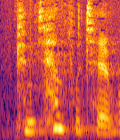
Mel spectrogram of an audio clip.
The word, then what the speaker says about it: contemplative: Like, I always say that, put the emphasis on the wrong contemplative worship.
